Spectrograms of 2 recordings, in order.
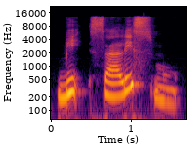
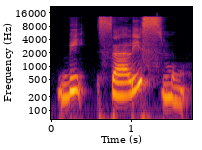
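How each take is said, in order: Both takes have the same delivery.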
